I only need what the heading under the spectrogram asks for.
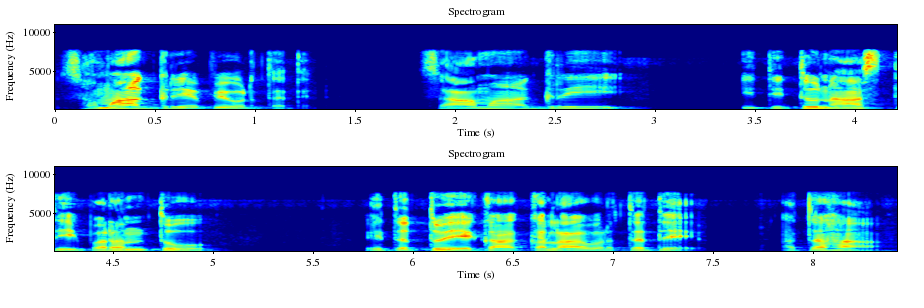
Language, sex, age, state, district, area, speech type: Sanskrit, male, 18-30, Karnataka, Uttara Kannada, rural, spontaneous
